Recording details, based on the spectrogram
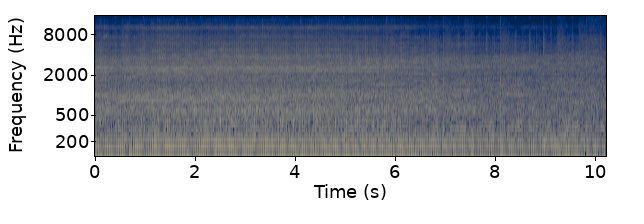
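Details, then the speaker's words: Honda Ruckus single-cylinder scooter with replacement carburetor and new fuel line, warming up during idle screw adjustment: slow putter with uneven beat and drooping speed, lugging and near stalling; idle still inconsistent. "see every time I hear it starting to kind of lug a little bit and wanting to stall out I just turn a little bit more throttle a little bit more on the idle see there's there's still a little bit of inconsistency in it idling"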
